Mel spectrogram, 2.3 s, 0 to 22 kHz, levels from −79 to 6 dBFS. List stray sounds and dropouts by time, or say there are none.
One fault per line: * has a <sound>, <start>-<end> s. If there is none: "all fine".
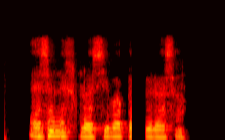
* has a dropout, 1.3-1.5 s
